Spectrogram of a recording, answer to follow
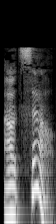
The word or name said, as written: outsell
